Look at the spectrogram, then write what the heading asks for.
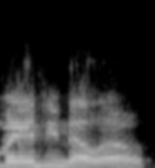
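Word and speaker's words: Manganiello: okay uh joe managing romanilla joe manginello joe manginello and that's how you say his name yeah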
